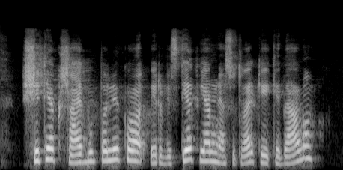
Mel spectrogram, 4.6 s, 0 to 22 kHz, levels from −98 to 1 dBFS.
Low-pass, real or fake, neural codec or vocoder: 10.8 kHz; fake; codec, 44.1 kHz, 3.4 kbps, Pupu-Codec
